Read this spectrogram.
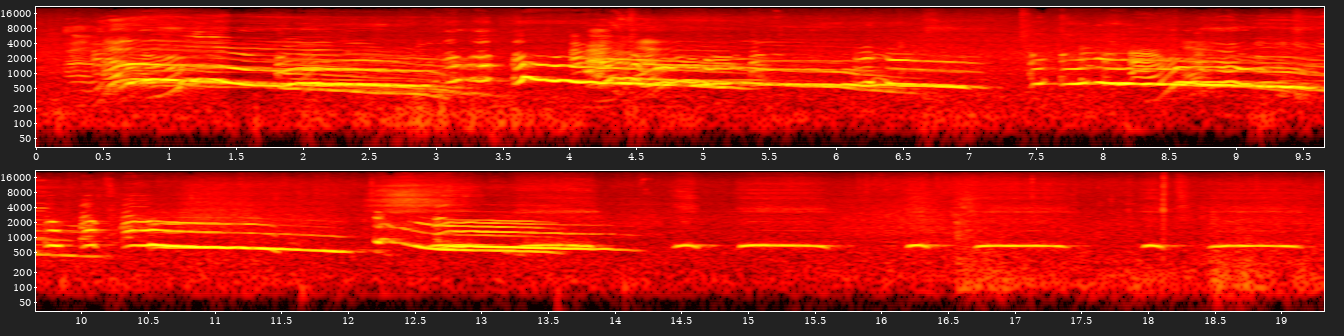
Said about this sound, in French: Ils croyaient n'entendre de tous côtés que des hurlements de loups qui venaient à eux pour les manger.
